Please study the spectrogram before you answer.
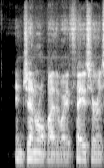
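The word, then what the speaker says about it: Feser: Fazer for recommending it. And in general, by the way, Fazer is spelled F-E-S-E-R, and I'd recommend him to you.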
